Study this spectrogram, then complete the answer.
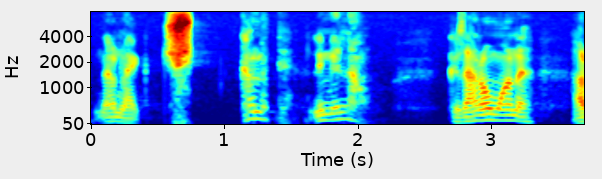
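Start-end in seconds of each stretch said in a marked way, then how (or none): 0.5-2.1 soft, half-voiced shushing; hushed brush-off. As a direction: shoo someone off quietly. High dad shushing his little son.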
